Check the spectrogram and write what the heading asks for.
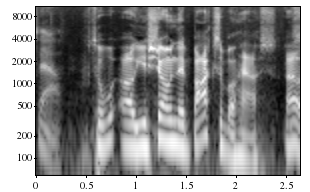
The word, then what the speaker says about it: Boxabl: It's Boxable, and it's spelled BOXABL. So Boxable.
